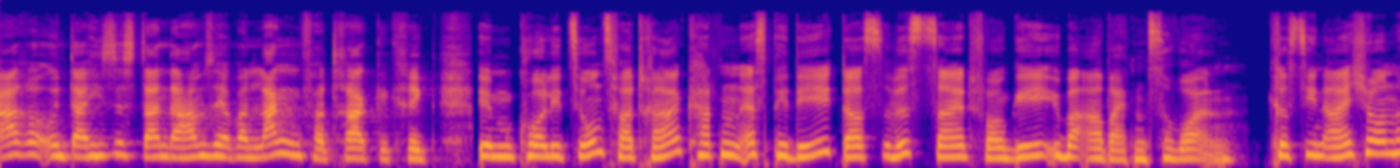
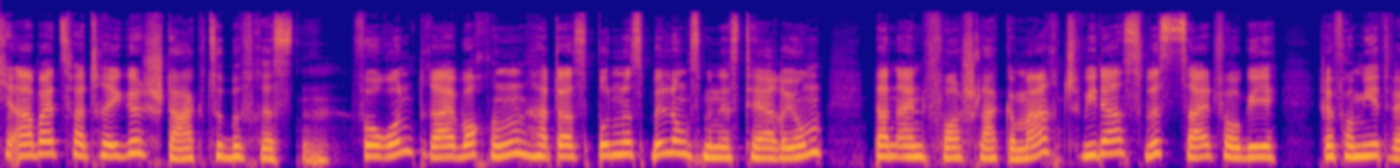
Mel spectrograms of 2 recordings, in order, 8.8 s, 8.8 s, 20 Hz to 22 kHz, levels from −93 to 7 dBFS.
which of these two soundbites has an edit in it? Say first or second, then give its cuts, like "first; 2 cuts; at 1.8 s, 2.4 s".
first; 3 cuts; at 2.9 s, 5.2 s, 7.8 s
